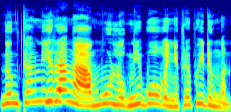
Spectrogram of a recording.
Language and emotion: Bodo, angry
